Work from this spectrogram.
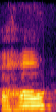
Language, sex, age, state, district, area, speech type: Maithili, female, 45-60, Bihar, Madhubani, rural, spontaneous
